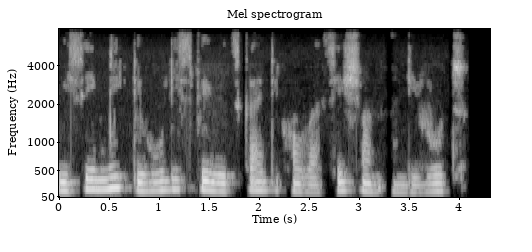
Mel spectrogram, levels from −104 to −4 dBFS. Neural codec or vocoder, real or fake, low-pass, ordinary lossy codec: none; real; 7.2 kHz; none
